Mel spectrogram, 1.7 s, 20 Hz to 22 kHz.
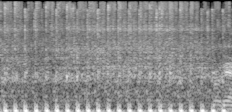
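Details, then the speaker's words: Massimo T-Boss 550 UTV at idle: lumpy idle pulses with a buzzing metallic rattle that swells at certain RPMs, from loose bedsides and possibly the middle of the bed. "you guys hear all that rattling some of it's the bedsides but other RPMs I think the whole middle of the bed rattles like that"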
